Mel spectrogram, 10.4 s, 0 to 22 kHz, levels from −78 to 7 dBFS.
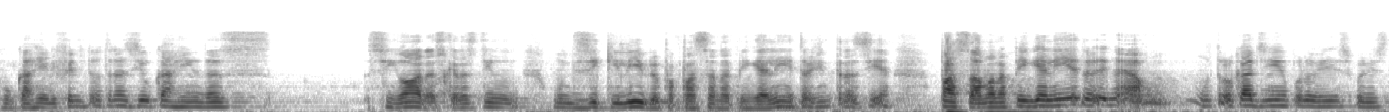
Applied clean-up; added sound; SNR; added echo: none; none; none; reverberation time 1.4 s.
